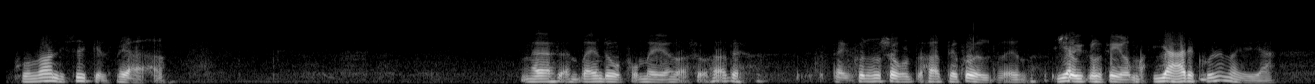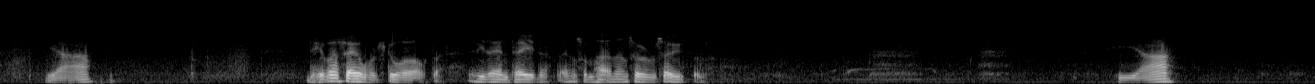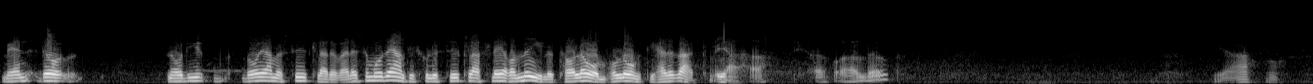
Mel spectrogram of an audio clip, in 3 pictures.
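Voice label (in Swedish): Össjö Skåne, dialekter; Folkminnen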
